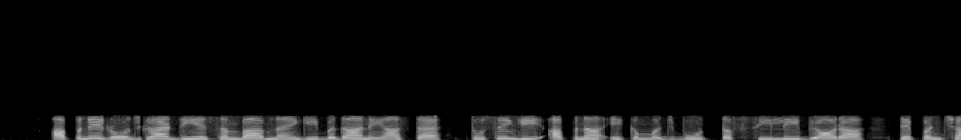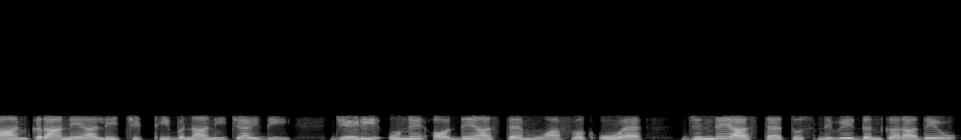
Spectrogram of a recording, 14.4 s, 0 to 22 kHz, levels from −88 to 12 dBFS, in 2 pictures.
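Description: At 3.26 s, between "गी बधाने आस्तै" and "तुसें गी अपना इक", bit errors on the digital phone line flip a few G.711 samples, leaving brief sharp ticks. Unlike a dropout, the telephone-band speech continues uninterrupted, with a low error rate of roughly a fifth of a percent.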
